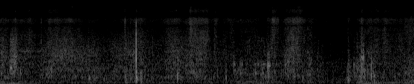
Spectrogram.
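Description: Faint handling sounds: a backpack rustling as it is swung off the shoulder and opened, with a few light clicks and taps as a folded drone is taken out.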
